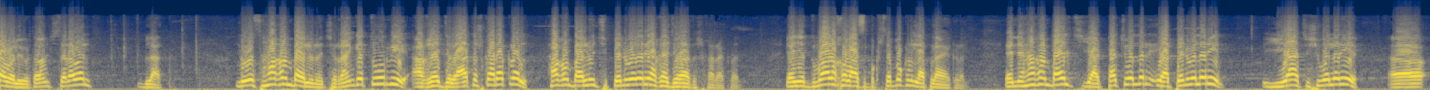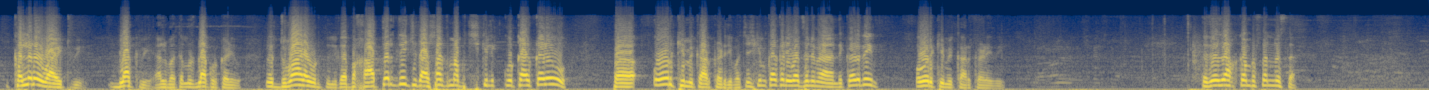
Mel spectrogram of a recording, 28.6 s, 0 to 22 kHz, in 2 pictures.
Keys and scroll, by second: 10.2 F9.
